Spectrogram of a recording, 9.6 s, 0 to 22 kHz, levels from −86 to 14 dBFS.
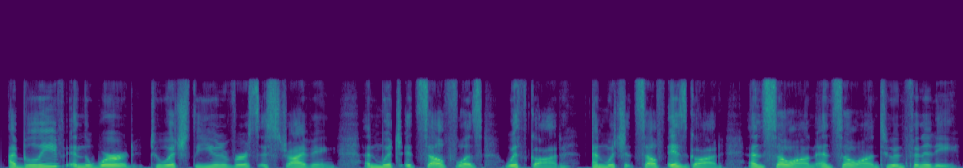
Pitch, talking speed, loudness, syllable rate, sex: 215 Hz, 185 wpm, -19 LUFS, 4.9 syllables/s, female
